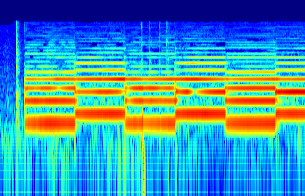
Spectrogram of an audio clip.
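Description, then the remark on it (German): A loud two-tone siren of a lake police boat in the harbour of Zug, alternating steadily between a high and low pitch, starting abruptly after a brief click and sounding alone without any talking. “Wie tönt eigentlich die Sirene von so einem Polizeiboot”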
